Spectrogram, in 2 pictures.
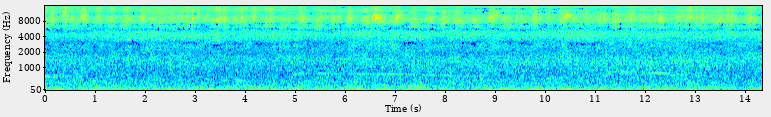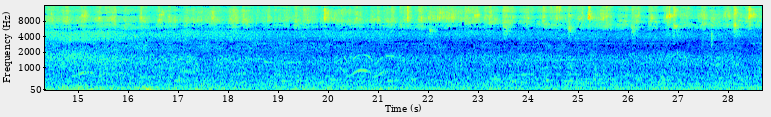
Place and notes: Unnamed Road, Mavrommati, Greece - Night dogs and Jackals
Night sounds: Insects, dogs and distant Jackals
